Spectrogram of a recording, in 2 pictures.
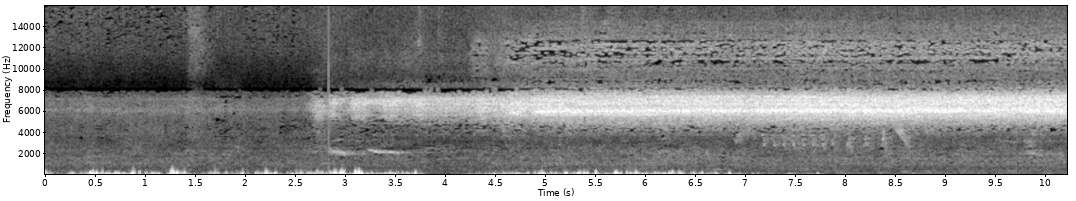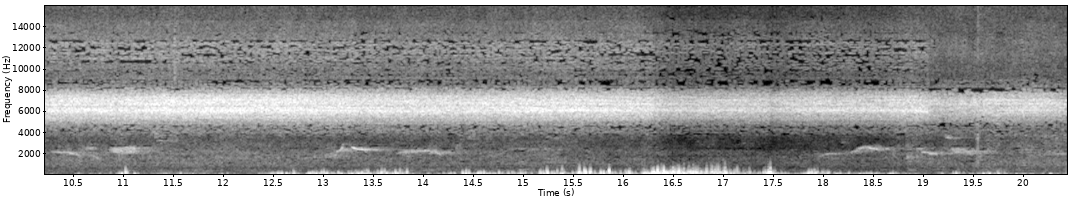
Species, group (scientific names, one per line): Tibicina haematodes
Cicadidae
